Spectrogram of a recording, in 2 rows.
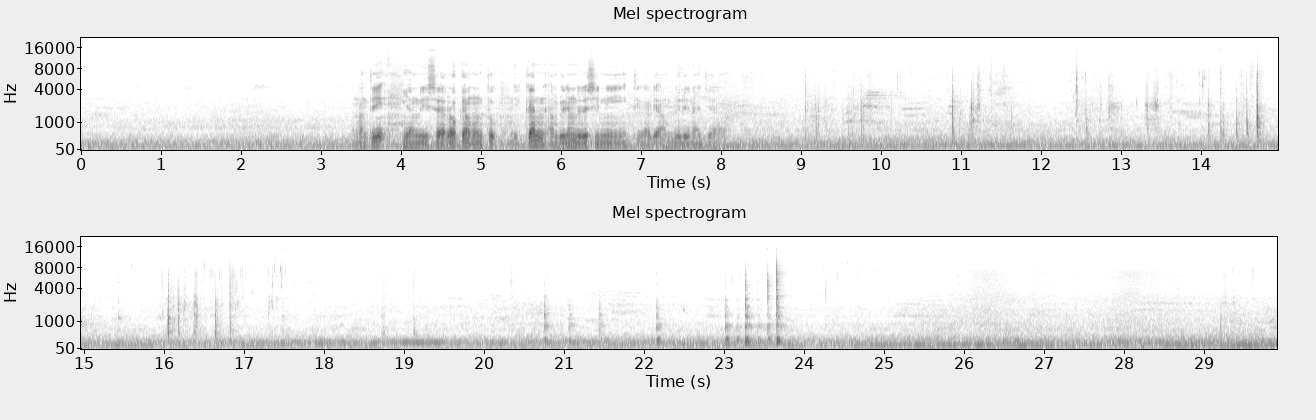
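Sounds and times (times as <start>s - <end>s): plastic tubs clicking and tapping: 9.0s - 11.8s, 12.4s - 17.0s, 20.6s - 23.9s.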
